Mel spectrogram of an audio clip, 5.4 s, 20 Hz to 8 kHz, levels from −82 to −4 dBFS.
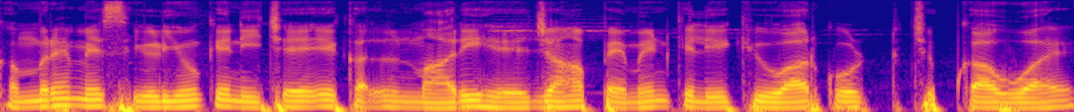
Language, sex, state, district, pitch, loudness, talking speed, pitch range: Hindi, male, Uttar Pradesh, Lalitpur, 110 Hz, -13 LUFS, 190 wpm, 105-120 Hz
